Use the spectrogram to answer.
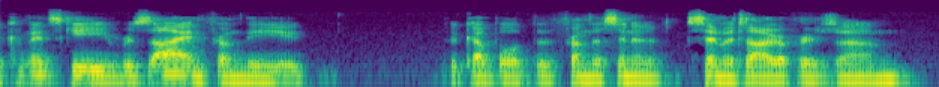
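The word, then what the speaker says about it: Kamiński: Is that how you say his name? – Yes, Kaminsky. Yeah.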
